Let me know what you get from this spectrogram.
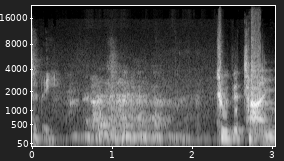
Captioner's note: audience laughing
